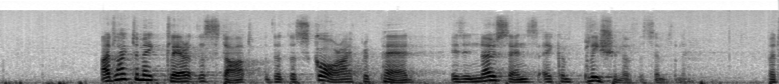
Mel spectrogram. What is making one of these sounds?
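A man speaks calmly through an old radio loudspeaker.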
